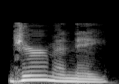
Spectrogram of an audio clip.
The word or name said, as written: germinator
